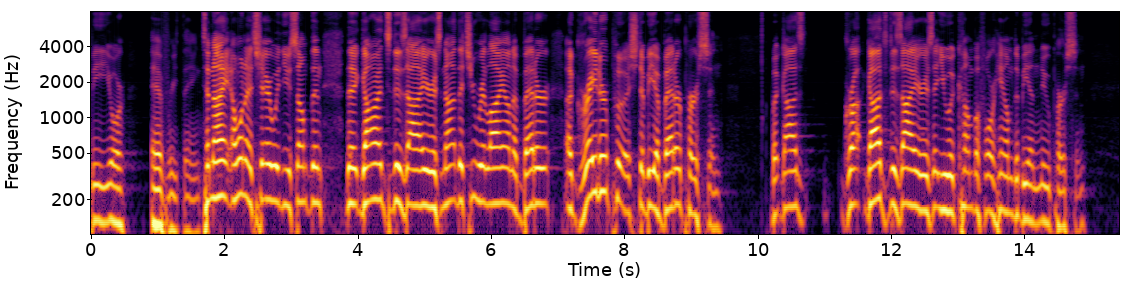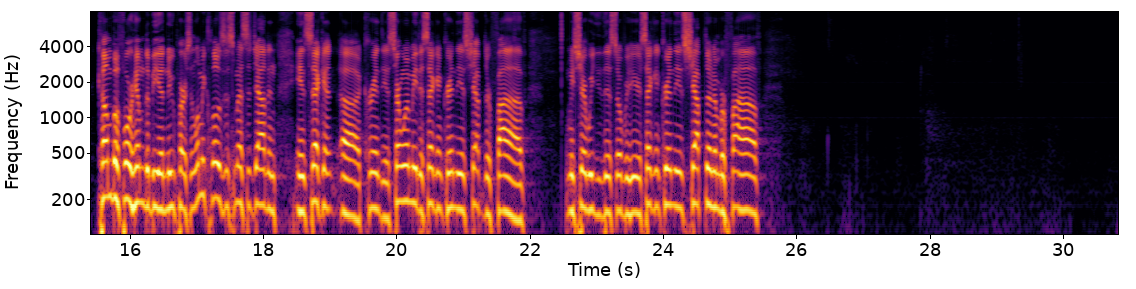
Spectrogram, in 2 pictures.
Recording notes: Preached at Gospel Lighthouse in Bossier City, La.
